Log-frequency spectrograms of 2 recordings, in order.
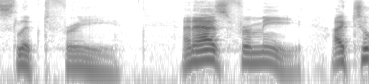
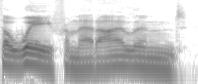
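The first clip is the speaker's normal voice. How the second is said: ordinary delivery, nothing marked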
